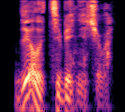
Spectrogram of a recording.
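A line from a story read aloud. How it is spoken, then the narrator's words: Muttering. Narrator (Russian): бормотал Дэв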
